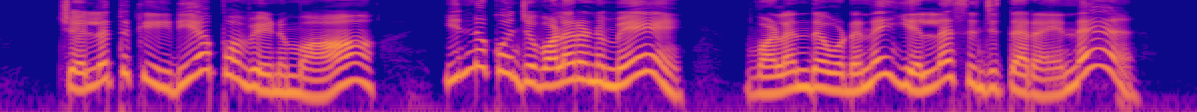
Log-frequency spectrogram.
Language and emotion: Tamil, happy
